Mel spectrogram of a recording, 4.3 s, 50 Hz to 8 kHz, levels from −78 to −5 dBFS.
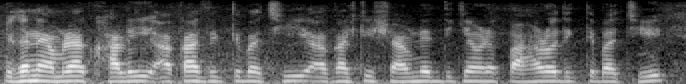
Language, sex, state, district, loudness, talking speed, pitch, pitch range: Bengali, male, West Bengal, Alipurduar, -19 LUFS, 195 wpm, 165 Hz, 155-170 Hz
